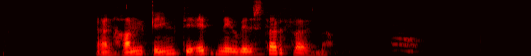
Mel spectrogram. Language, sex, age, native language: Icelandic, male, 30-39, Icelandic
